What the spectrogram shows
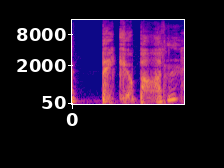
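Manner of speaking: choked, hushed, breathy whispered splutter. A man hears an old man's odd name and reacts, spluttering. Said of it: "he spluttered".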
